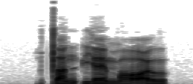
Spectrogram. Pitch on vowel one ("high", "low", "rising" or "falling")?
rising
